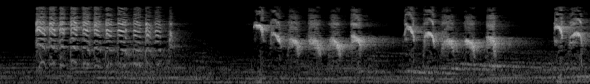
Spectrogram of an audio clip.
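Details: Caged greater green leafbird from Jatirejo, Ampelgading, Pemalang, singing to rouse other leafbirds: a rapid run of sharp, high chirps, then a pause, then bursts of downward-sliding whistled notes, each phrase of quick repeated elements.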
